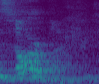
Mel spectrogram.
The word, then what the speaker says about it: Zarbuck: Zarbuck, where is he? He's got the red shirt, once told me his name rhymes with Starbucks.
